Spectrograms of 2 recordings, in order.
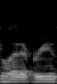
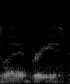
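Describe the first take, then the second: First: Said in the usual way. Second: "let it breathe" said softly, trailing off; fading mantra. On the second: Shown as a demonstration. Artist repeating his plan to himself, fading softly. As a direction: let "let it breathe" fade out under your breath.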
